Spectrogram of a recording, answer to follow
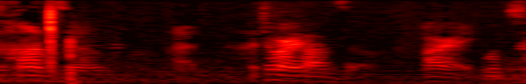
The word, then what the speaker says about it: Hanzo: Numero uno, Hattori Hanzo. Hattori Hanzo. That's much better than what you said last week. Hanzo. You said Hazano last week. Hazano. but it is Hanzo.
